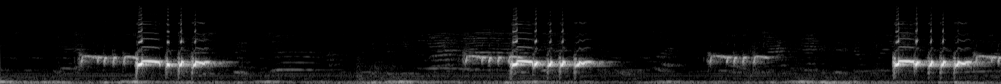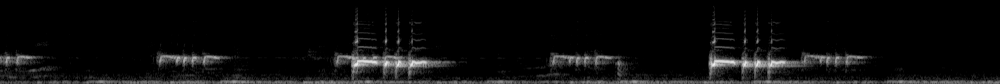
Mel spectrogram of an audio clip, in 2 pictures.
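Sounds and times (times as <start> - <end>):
dove cooing: 0.7 - 2.4, 4.5 - 6.2, 7.0 - 8.0, 8.9 - 10.5, 11.6 - 12.6, 13.2 - 14.6, 15.5 - 16.5, 17.1 - 18.8.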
